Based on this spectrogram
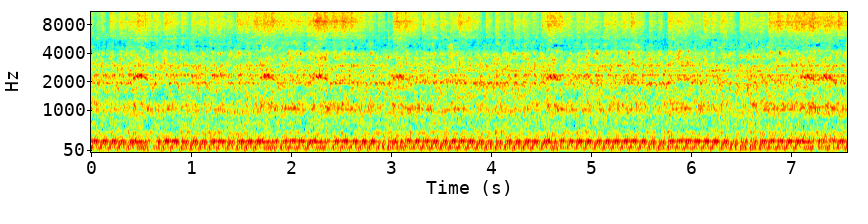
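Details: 1999 Honda CBR600F4, carbs cleaned and balanced, new air, fuel filters and plugs: loud four-cylinder idle with uneven stumbling beat; still rough idle, runs badly at low rpm and in town but fine once revs rise; cause unknown.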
